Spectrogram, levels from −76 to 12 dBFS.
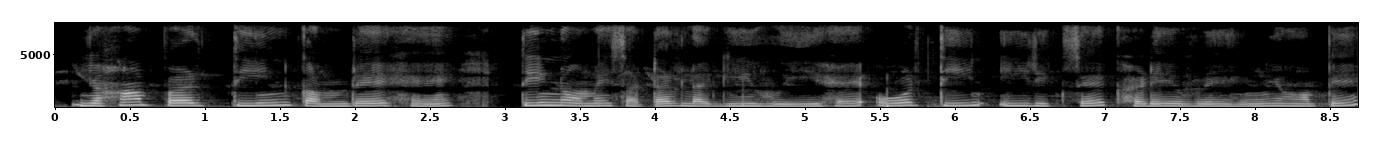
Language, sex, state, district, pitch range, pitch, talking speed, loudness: Hindi, female, Bihar, Jahanabad, 205-250 Hz, 225 Hz, 130 wpm, -18 LUFS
